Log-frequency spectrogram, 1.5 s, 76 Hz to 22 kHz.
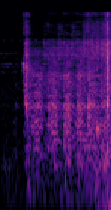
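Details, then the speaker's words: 2012 Mahindra XUV500 after rat-chewed wiring repair and ECM unlock for crank-no-start, in neutral: short crank catches at once and settles into even idle with no stumble; normal start. "गाड़ी start हो आ इजन तरफ दिखा देते हैं D स्ट हो चका है"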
